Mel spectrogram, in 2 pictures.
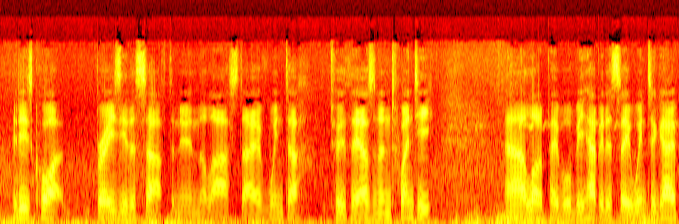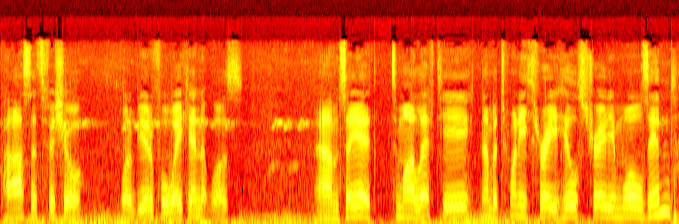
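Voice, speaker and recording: A man at a fairly quick pace, ordinary pitch variation, dry sound with no echo and light background noise. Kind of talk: live property walkthrough. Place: street. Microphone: phone near.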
